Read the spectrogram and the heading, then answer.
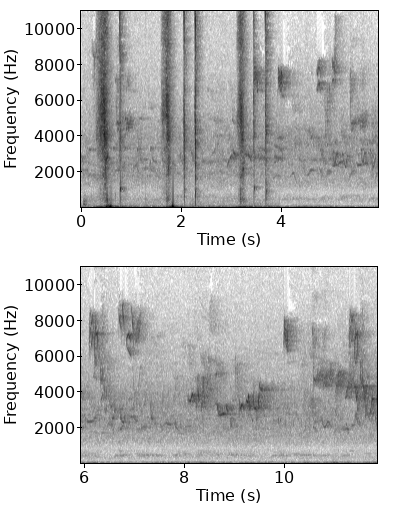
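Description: A bird gives a series of sharp, clicking call notes in the first few seconds, irregularly spaced, while high chirps and twittering from birds carry on throughout at moderate loudness, with no talking.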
